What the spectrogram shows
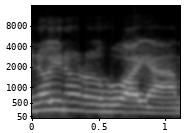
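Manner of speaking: mock drunk, slurred speech. Retelling a phone call from a woman who wanted attention, voicing her as drunk, imitating a slurred drunk caller. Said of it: "She's drunk".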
